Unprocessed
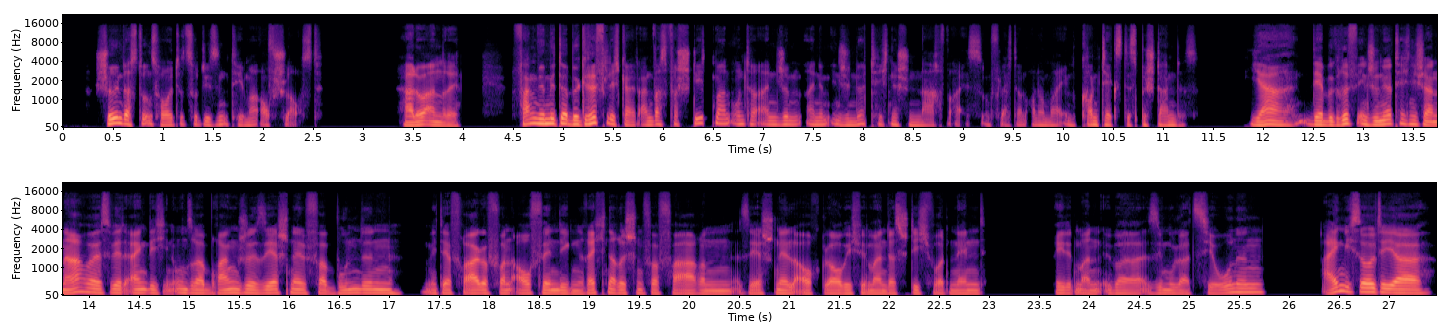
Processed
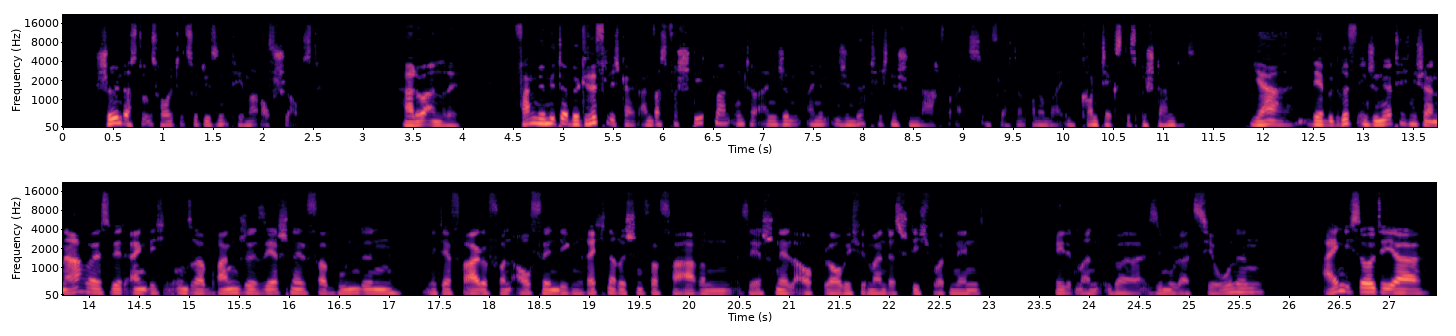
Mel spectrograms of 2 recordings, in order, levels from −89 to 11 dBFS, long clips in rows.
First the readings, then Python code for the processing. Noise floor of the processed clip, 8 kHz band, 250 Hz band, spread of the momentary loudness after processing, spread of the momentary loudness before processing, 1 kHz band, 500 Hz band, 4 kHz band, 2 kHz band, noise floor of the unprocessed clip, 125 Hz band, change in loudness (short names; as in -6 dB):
under -85 dBFS, -6.0 dB, -6.5 dB, 18 LU, 14 LU, -5.5 dB, -6.5 dB, -6.0 dB, -6.0 dB, -71 dBFS, -7.5 dB, -6.0 dB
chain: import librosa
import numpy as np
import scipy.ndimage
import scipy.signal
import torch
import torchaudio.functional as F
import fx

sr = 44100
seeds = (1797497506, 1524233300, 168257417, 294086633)

y = fx.bin_expand(x, sr, power=2.0)
y = fx.dereverb_blind(y, sr, rt60_s=1.2)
